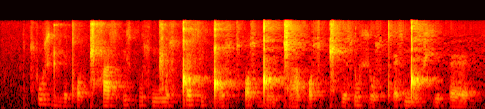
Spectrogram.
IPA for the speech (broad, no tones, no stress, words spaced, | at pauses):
t͡sʼusɖʱetʼɔ ǁʰasʔiskus ŋ͡ǁʊsǃɛsi ɡ͡ǃost͡sʼɔsɡ͡ǃeɾi ɡ͡ǁapʼɔs ǁʰɪsɾu ʃostʼɛsŋ͡ǃisʃi θɛ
